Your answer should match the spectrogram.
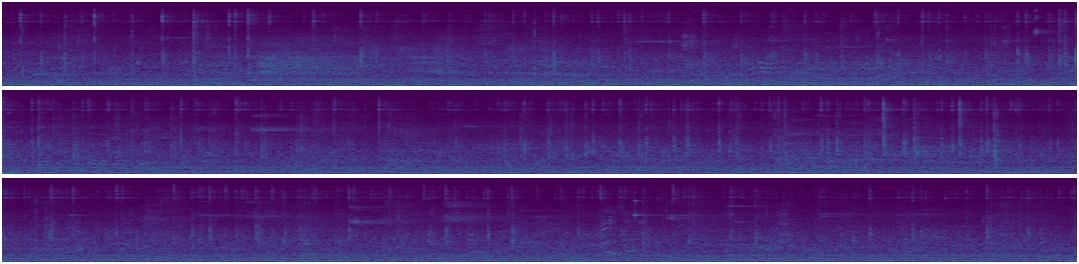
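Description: Table tennis ball knocked back and forth in a rally: a run of sharp light clicks as the plastic ball strikes the bats and the table, over a steady murmur of voices.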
